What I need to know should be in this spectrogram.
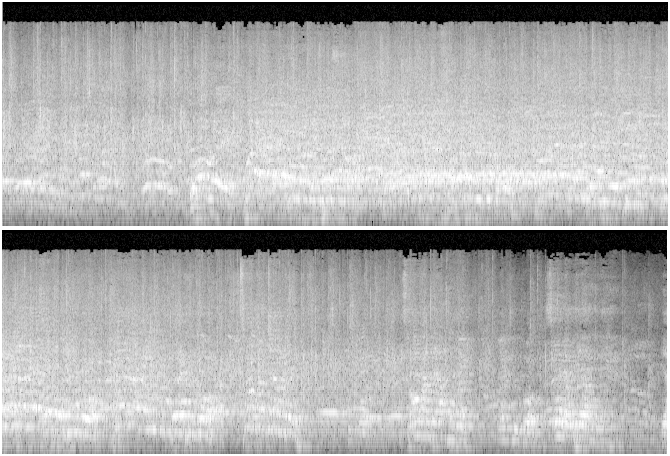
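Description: A large crowd sings, shouts and ululates loudly in an echoing hall.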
